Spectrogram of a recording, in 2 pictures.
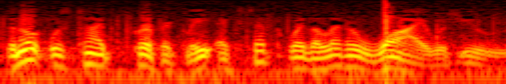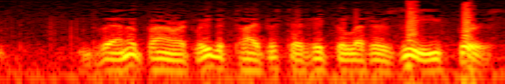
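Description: A man's voice: low voice, big pitch swings, fairly quick. An American man playing a confident, wry private detective in urbane, precise 1940s radio style. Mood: assured. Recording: tinny, faintly noisy old radio recording.

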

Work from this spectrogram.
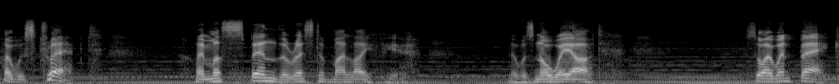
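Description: A man's voice: mid-range voice, takes it slowly, pauses often, natural voice. An actor playing a desperate, hot-tempered trapped man, in a theatrical mid-century radio drama style. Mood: haunted narration. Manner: intense, theatrical. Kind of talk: 1940s-50s radio drama acting and narration. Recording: old radio broadcast with music underneath.

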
